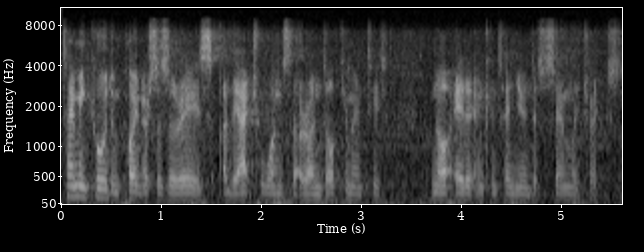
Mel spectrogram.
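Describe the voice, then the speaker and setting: A man with a slight Scottish accent talks very fast at a medium pitch, with ordinary pitch variation. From Scotland. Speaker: software developer, conference speaker. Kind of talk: technical conference talk. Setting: stage with audience. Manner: casual, joking.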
